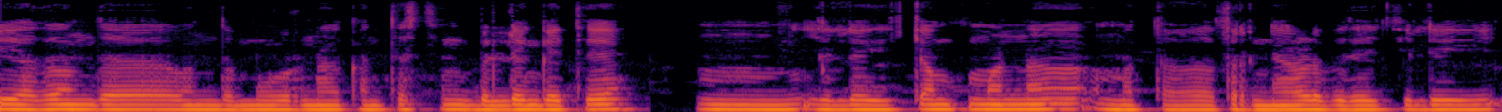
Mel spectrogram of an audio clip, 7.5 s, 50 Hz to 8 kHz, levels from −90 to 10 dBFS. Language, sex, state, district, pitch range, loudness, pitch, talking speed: Kannada, male, Karnataka, Shimoga, 120-130 Hz, -23 LUFS, 125 Hz, 145 wpm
